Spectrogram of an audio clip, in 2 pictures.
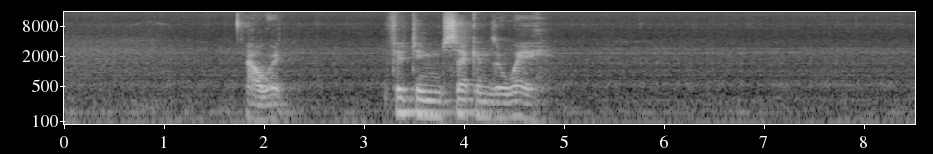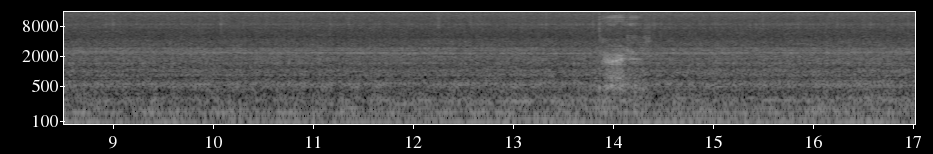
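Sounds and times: faint hiss: 0.0s - 17.0s
low rumble and hum: 0.0s - 17.0s.

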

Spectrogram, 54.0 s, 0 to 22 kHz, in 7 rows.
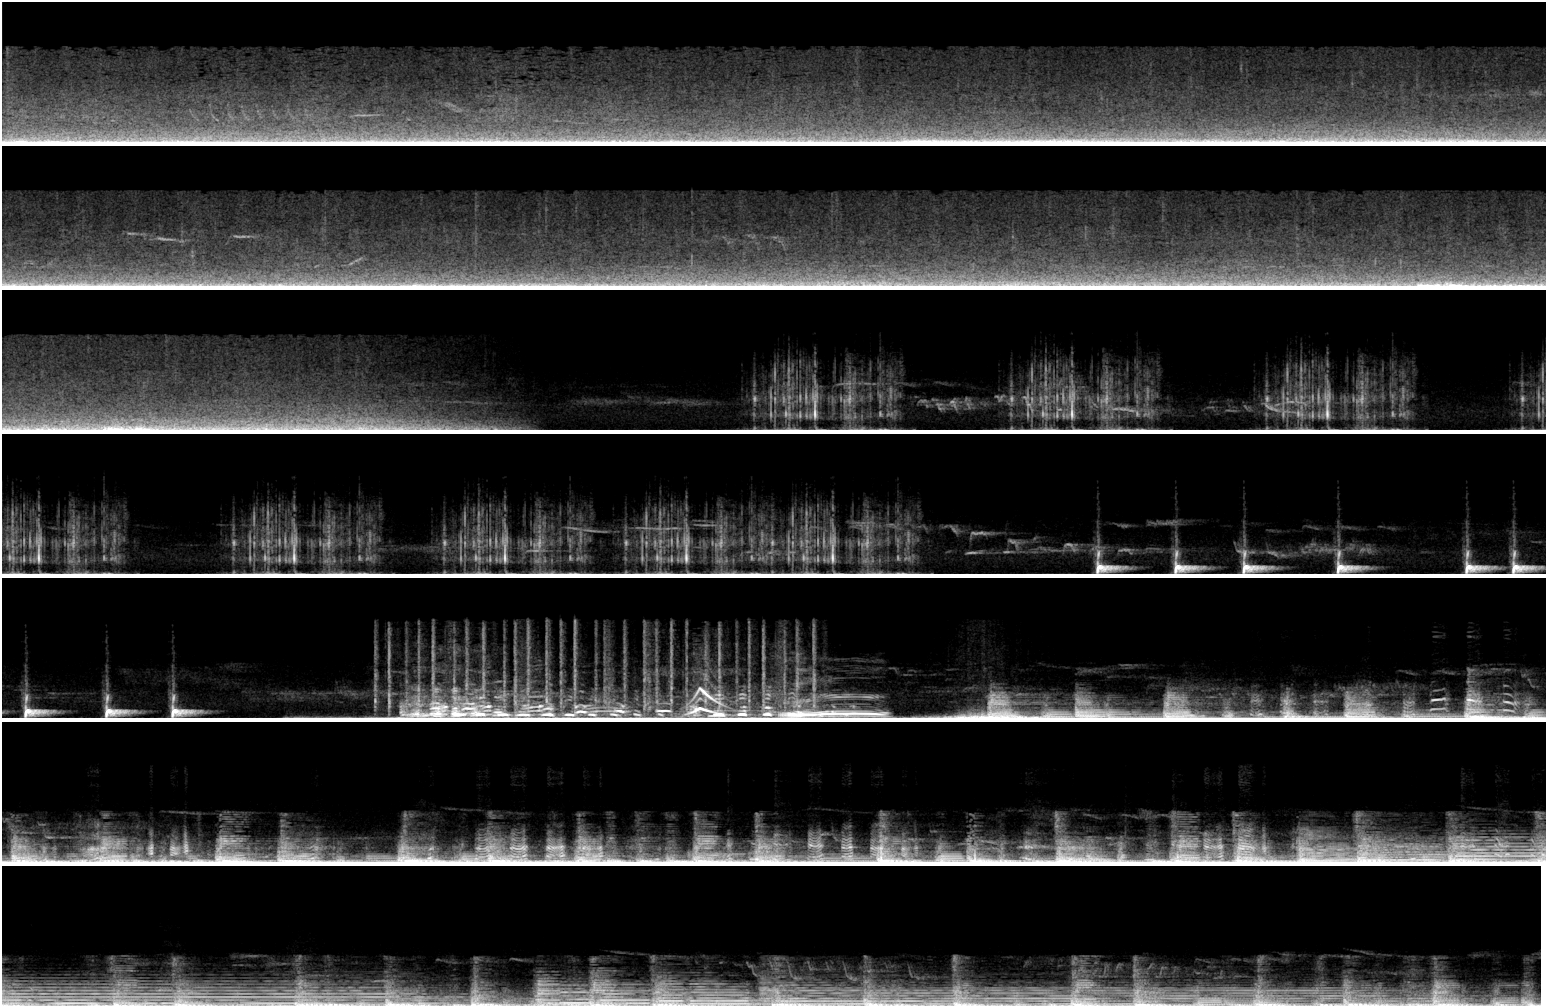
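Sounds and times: thunder rumbling: 0.0s - 11.6s, 14.6s - 17.7s, 32.3s - 36.5s
rain hissing: 0.0s - 54.0s.

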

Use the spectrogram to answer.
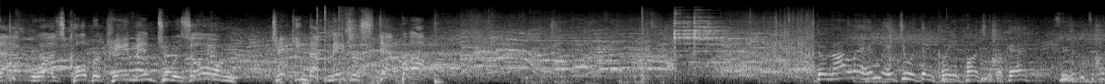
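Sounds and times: crowd voices: 0.0s - 11.0s
boxing bell ring: 6.7s - 7.6s.

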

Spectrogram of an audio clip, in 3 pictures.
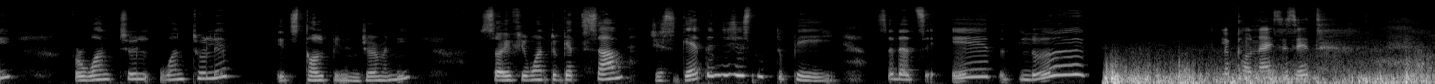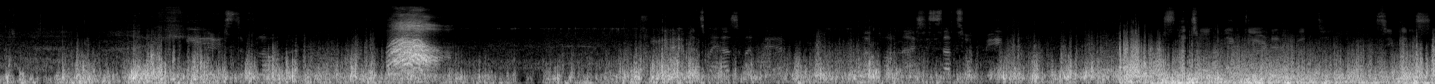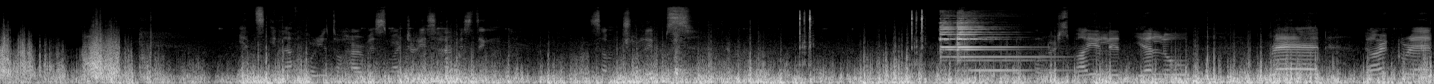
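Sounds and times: wind rumble on microphone: 11.0s - 43.0s
harsh caw: 18.2s - 18.9s
short clicks: 36.7s - 36.9s
bright bell-like chime: 38.1s - 39.5s.

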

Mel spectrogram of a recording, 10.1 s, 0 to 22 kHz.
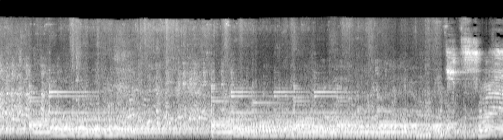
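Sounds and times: electric guitar sustained chord: 0.0s - 10.0s.

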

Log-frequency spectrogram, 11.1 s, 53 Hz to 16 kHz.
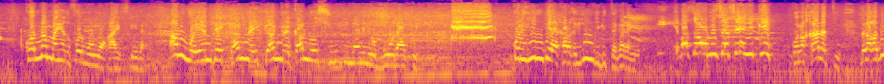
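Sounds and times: high-pitched squeal: 4.7s - 6.4s.

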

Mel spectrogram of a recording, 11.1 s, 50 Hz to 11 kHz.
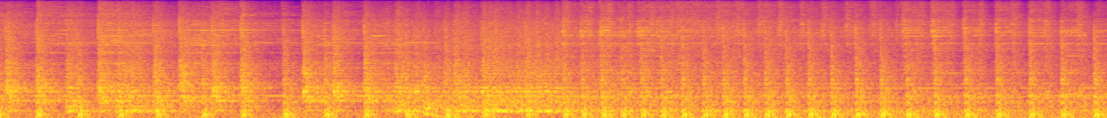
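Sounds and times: bass drum: 0.0s - 11.0s
cymbals: 0.0s - 11.0s.

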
